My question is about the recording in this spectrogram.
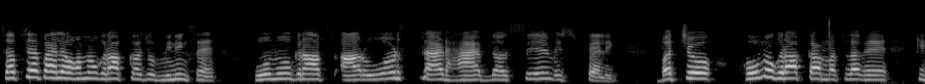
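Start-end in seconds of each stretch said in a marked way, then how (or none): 2.6-6.1 very slow, word by word for notes; slow dictation. Shown as a demonstration. Teacher dictating slowly to the class for notes. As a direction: read it out slowly so students can write. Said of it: "teacher dictates the definition".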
